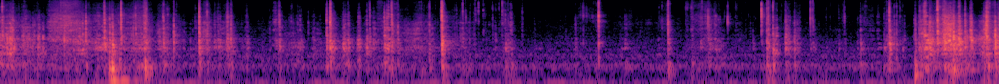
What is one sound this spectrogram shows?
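Tape rustles as it is pressed onto plastic.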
